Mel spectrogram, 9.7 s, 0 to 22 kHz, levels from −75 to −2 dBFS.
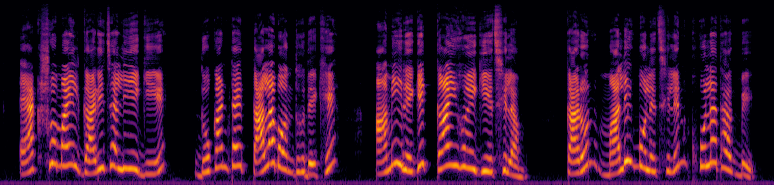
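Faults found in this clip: No technical faults were detected in the signal path of this speech recording, with level, timing and continuity holding steady throughout.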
